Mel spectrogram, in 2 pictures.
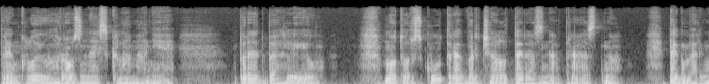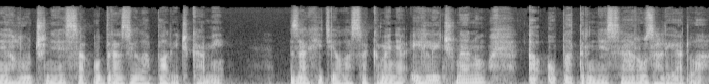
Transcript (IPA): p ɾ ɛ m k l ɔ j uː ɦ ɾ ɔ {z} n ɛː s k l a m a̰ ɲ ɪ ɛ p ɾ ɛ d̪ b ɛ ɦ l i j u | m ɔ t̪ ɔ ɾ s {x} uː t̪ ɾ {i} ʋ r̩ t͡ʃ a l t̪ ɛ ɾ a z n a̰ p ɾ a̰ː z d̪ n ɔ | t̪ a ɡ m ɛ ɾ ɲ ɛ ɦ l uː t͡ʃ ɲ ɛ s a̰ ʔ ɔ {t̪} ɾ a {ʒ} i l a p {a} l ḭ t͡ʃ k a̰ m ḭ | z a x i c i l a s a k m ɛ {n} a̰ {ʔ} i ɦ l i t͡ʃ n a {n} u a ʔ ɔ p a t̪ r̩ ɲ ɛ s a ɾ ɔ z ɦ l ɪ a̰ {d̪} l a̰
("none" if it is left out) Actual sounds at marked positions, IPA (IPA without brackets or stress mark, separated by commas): z, k, a, d̪, z, a, ɲ, ʔ, n, d̪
